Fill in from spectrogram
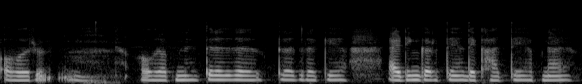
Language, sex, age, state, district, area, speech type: Hindi, female, 18-30, Uttar Pradesh, Ghazipur, urban, spontaneous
